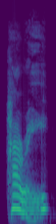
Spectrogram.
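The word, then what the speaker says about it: Harray: He lives in an area near the Loch of Harry, spelled A-Y but pronounced Harry, so he calls himself the Harry Potter.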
